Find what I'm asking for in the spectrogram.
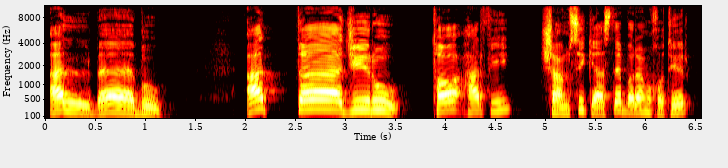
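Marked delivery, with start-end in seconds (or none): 0.0-1.2 "الباب" very slowly as al-baabu, L clearly sounded; L pronounced. Shown as a demonstration. Teacher demonstrating a moon letter, L pronounced slowly in "الباب". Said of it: "برام خاطر لام تلفظ کردیم". 2.0-3.5 "التاجر" very slowly as at-taajiru, doubled T; silent L. Shown as a demonstration. Teacher demonstrating a sun letter, silent L in slow "التاجر". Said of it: "لام تلفظ نکرده".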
